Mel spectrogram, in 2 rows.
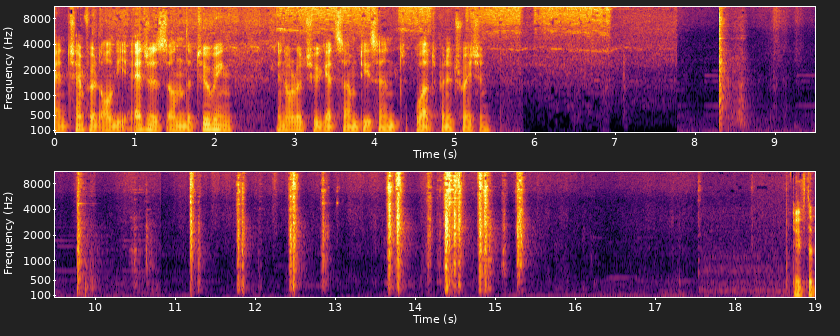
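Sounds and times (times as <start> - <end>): steel parts clinking and knocking: 9.8 - 15.5.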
